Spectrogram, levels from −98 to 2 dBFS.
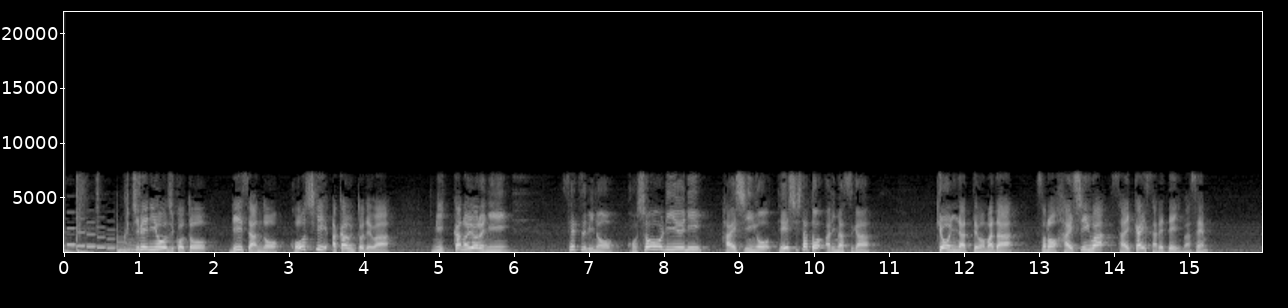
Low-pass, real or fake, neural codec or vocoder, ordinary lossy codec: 7.2 kHz; real; none; none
